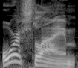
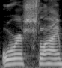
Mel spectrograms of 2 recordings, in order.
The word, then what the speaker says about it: Urschleim: I think it's German I think it's like or slime we're pretty close enough it's a giant slime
